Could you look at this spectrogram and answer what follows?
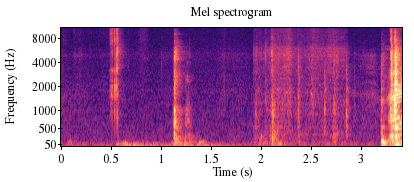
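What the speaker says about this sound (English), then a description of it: "Okay, so I'm going to cut." Scissors snipping through yarn while trimming a hat's tassel ends, a few short separate crisp cuts spaced apart, close and fairly quiet, with a louder final snip.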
